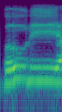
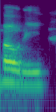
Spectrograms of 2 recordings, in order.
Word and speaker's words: Bodhi: I get called body, I get called booty, I get called it's everything but Bodhi.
